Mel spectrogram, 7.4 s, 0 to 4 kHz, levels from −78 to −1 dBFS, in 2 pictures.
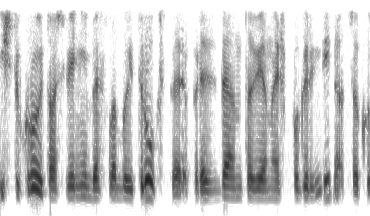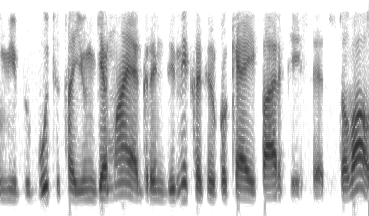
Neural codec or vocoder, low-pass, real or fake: none; 3.6 kHz; real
